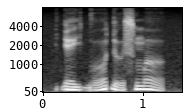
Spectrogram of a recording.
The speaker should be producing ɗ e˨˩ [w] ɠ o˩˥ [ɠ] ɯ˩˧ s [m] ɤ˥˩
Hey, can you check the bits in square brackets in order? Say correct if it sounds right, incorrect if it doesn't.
incorrect: j, incorrect: ɗ, correct

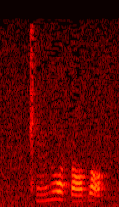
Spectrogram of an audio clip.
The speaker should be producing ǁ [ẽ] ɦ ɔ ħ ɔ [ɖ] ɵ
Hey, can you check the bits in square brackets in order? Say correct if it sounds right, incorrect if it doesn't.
correct, incorrect: dˤ

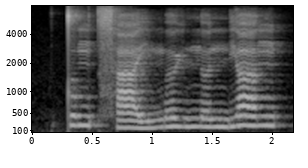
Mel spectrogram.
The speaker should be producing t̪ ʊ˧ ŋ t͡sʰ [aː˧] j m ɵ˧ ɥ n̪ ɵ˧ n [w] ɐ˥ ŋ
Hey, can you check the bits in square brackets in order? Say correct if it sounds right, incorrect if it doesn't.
incorrect: aː˨, incorrect: j

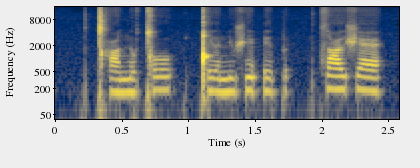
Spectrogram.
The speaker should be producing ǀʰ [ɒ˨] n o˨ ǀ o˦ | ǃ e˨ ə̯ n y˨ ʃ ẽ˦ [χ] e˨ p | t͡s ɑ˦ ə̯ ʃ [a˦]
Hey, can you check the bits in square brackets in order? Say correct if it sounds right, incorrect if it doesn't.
incorrect: ɑ˨, incorrect: ʔ, incorrect: æ˦

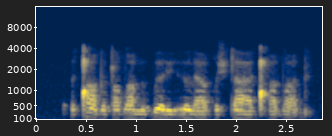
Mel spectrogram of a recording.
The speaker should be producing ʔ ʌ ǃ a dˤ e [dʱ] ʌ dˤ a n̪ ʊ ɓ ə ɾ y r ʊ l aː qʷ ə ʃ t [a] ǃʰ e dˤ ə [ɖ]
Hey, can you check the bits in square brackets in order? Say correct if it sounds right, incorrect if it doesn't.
incorrect: ʈ, incorrect: aː, incorrect: d

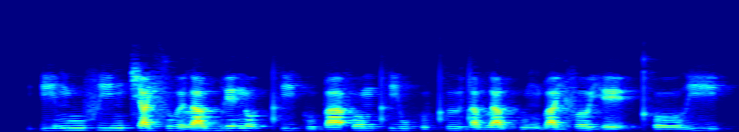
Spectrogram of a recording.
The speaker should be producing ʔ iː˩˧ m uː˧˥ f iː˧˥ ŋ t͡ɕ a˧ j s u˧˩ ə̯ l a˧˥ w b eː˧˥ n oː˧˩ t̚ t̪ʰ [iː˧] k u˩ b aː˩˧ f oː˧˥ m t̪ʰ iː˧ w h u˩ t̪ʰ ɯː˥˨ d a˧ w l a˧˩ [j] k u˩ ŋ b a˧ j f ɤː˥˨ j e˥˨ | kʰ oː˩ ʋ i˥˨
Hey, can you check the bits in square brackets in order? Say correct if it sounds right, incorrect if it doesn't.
correct, incorrect: w

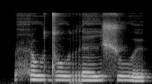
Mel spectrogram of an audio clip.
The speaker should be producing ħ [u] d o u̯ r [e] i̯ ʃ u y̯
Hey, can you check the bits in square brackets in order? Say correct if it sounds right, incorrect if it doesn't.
correct, correct

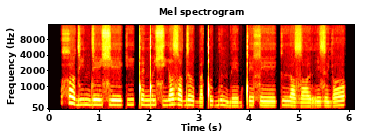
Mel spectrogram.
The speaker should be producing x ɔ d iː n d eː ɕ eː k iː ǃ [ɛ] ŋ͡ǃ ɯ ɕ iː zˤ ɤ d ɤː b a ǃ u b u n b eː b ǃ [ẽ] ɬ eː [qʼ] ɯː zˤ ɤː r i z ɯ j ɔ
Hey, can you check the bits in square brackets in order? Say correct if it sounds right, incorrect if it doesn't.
correct, incorrect: e, incorrect: k

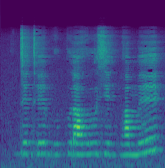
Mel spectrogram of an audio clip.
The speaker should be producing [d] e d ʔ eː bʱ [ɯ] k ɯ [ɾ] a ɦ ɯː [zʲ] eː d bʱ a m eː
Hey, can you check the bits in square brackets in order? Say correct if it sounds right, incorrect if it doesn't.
correct, correct, correct, correct

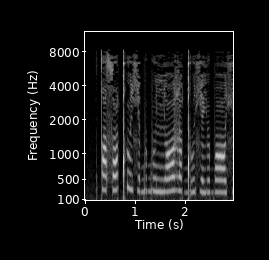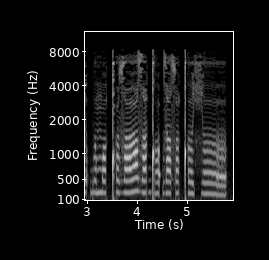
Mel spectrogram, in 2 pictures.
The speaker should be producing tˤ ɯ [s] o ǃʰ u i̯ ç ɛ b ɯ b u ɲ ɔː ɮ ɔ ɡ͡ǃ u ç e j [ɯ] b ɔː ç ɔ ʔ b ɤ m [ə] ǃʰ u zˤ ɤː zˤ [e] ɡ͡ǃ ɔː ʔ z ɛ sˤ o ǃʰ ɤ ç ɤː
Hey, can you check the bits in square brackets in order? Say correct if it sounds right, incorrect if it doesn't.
incorrect: sˤ, correct, incorrect: ɔ, incorrect: i

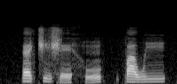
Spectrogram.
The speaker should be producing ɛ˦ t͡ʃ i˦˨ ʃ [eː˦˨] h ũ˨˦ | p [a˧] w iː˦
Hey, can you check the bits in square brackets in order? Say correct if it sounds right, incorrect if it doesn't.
incorrect: eː˨, correct

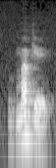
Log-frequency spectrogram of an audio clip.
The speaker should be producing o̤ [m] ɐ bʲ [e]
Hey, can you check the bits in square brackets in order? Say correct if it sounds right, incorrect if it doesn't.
correct, correct

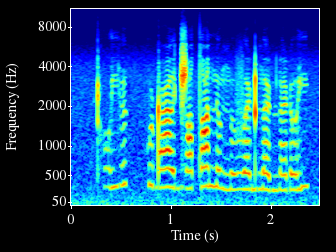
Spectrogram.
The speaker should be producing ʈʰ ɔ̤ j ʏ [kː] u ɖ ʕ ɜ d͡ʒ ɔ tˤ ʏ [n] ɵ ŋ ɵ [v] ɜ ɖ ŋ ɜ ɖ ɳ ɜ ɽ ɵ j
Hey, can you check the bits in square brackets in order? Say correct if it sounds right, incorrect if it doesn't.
correct, correct, correct

